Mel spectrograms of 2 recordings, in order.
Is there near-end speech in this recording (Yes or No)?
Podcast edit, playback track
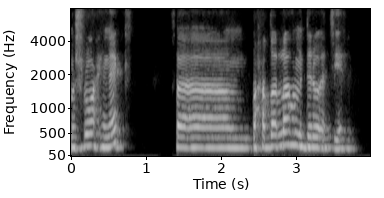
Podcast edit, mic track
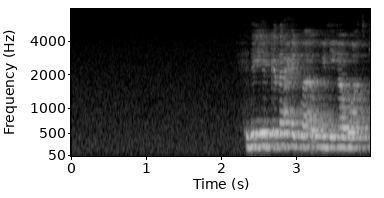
Yes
